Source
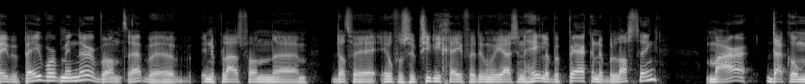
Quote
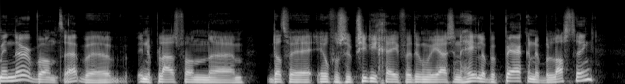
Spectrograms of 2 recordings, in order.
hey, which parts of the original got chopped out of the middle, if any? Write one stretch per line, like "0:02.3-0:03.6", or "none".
none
